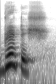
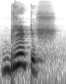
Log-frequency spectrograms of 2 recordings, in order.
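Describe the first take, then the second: First: American accent, with the t sound pronounced. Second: The same.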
